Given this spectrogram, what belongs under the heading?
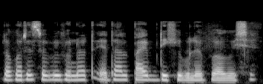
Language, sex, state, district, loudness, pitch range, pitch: Assamese, female, Assam, Kamrup Metropolitan, -15 LUFS, 205-215 Hz, 210 Hz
